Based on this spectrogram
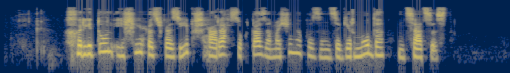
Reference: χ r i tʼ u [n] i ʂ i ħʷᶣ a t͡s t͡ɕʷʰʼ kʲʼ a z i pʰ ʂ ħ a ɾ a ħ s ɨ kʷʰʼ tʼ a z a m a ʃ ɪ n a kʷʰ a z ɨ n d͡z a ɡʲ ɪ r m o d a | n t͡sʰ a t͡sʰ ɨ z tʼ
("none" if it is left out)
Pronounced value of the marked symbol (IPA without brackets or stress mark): n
